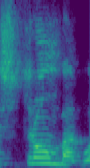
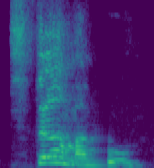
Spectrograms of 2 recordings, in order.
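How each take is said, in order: First: The word has extra r and b sounds. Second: The word has no extra r or b sounds. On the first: The speaker calls it wrong. "disseram que não era estrômbago" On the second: The speaker calls it right. "era esto estômago"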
